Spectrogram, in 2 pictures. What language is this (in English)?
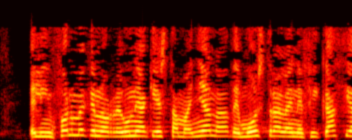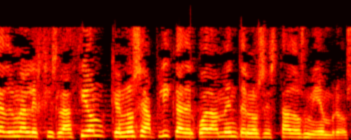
Spanish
